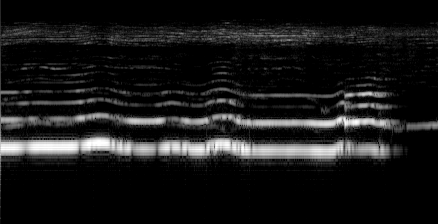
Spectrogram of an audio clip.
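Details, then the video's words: An Alaskan Malamute holds a long, level howl with slight wavers and small pitch bends near the end before it breaks off. "Malamute howling"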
